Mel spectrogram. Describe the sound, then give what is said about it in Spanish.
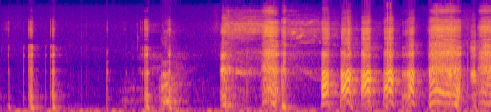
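A shepherd dog barks repeatedly, starting with a few short yaps and building into a rapid, loud volley of sharp barks with brief gaps between them. “No, es mi, perro que está cada vez más rebelde.”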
